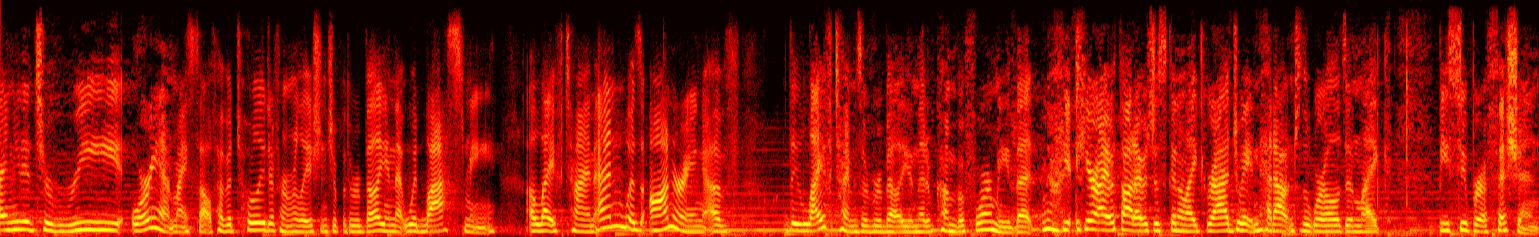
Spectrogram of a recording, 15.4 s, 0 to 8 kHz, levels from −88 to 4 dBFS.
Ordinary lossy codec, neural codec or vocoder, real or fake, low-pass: Opus, 24 kbps; none; real; 7.2 kHz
